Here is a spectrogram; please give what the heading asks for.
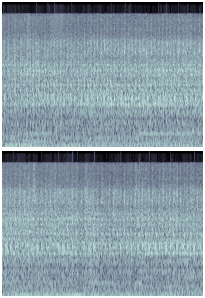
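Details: Chevrolet Tavera: loud diesel running with a rough, rattly knocking throughout; a knocking noise that ten mechanics could not diagnose, cause unknown.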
